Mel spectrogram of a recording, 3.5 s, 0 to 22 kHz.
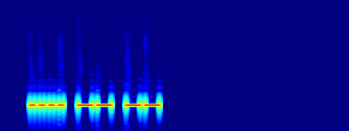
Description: Morse code, heard as a keyed tone, about 25 wpm, 700 Hz. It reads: HMM
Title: USA Call Sign Postfixes - 3 Letters 25wpm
